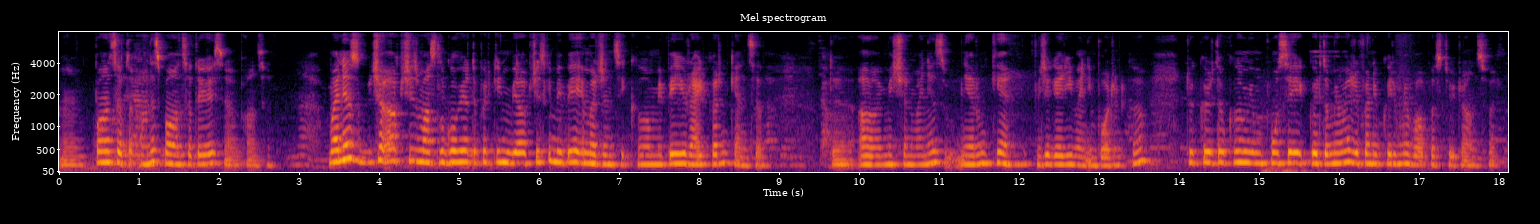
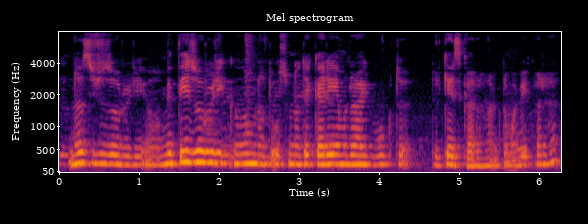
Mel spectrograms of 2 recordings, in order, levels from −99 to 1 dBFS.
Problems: background sounds at intervals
